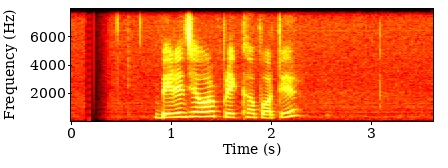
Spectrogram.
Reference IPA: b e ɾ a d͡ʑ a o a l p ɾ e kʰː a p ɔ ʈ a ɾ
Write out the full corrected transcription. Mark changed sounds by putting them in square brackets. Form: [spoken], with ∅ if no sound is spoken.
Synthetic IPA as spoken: b e ɾ [e] d͡ʑ a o a [ɾ] p ɾ e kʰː a p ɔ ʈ [e] ɾ

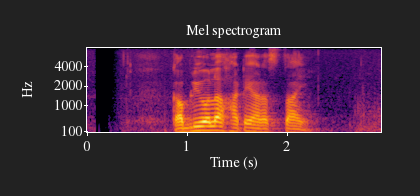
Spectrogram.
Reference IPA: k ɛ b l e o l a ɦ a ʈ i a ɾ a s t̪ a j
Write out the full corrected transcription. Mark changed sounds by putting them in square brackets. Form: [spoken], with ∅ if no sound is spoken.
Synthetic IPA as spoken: k [a] b l [i] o l a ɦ a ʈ [e] a ɾ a s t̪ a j

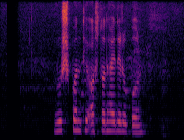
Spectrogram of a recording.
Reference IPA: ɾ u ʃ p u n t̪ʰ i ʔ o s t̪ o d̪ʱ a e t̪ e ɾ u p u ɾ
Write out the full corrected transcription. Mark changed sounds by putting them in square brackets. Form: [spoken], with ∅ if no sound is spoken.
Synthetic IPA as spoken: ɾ u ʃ p [o] n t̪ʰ i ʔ [ɔ] s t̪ o d̪ʱ a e [d̪] e ɾ u p [o] ɾ

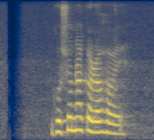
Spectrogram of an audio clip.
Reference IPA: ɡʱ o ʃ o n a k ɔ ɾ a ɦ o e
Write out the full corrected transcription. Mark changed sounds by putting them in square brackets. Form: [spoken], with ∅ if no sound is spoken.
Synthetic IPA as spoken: ɡʱ o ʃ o n a k ɔ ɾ a ɦ [ɔ] e

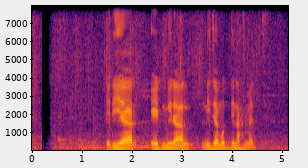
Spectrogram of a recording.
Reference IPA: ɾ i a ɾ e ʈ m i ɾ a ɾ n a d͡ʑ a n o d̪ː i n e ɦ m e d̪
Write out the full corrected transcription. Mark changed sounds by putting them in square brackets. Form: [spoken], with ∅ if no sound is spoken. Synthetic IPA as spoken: ɾ i a ɾ e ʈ m i ɾ a [l] n [i] d͡ʑ a [m] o d̪ː i n [a] ɦ m e d̪

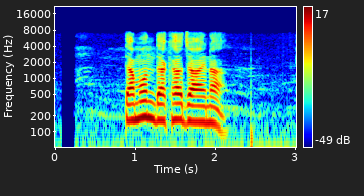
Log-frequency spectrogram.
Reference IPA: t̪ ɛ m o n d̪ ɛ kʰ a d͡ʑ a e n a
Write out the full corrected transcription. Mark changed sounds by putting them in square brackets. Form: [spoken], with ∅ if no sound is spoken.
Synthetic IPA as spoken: t̪ ɛ m o n d̪ ɛ kʰ a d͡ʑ a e n a

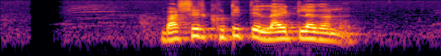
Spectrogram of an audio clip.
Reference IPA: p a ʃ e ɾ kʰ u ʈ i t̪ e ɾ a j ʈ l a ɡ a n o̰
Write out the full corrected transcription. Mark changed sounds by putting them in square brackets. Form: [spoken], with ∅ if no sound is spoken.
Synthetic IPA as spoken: [b] a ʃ e ɾ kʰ u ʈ i t̪ e [l] a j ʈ l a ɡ a n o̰

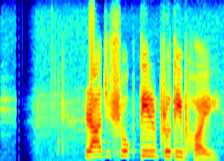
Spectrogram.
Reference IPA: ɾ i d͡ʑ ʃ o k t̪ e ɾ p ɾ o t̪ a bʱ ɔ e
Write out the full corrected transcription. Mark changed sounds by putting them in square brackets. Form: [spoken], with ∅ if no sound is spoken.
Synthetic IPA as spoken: ɾ [a] d͡ʑ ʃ o k t̪ [i] ɾ p ɾ o t̪ [i] bʱ ɔ e

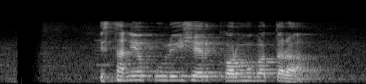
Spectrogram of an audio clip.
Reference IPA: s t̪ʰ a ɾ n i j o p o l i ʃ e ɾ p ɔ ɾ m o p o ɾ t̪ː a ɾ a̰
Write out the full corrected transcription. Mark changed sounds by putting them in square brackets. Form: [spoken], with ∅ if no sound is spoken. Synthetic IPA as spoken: s t̪ʰ a [∅] n i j o p [u] l i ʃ e ɾ [k] ɔ ɾ m o [k] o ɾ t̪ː a ɾ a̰

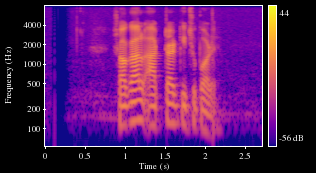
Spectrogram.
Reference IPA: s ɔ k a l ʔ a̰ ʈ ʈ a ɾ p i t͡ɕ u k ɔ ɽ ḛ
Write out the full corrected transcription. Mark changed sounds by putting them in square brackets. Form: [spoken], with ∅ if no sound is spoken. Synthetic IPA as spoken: [ʃ] ɔ k a l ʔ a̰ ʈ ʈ a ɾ [k] i [t͡ɕʰ] u [p] ɔ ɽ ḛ

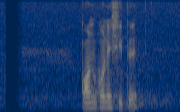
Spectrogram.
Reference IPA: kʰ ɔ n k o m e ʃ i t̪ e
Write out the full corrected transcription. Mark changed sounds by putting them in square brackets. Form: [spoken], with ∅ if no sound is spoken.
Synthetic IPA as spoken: [k] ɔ n k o [n] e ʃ i t̪ e

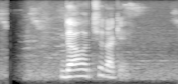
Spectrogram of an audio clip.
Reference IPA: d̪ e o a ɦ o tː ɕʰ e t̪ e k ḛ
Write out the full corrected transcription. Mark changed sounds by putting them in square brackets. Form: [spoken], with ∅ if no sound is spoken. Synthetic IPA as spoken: d̪ e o a ɦ o tː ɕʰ e t̪ [a] k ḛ

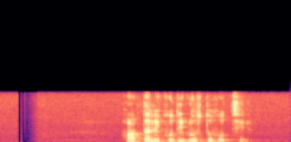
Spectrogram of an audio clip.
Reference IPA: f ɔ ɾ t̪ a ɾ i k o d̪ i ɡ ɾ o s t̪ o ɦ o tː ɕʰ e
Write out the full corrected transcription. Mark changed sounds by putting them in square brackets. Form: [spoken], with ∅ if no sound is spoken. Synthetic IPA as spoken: [h] ɔ ɾ t̪ a [l] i [kʰ] o [t̪] i ɡ ɾ o s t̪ o ɦ o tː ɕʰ e

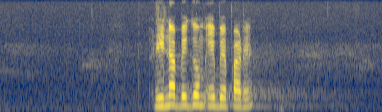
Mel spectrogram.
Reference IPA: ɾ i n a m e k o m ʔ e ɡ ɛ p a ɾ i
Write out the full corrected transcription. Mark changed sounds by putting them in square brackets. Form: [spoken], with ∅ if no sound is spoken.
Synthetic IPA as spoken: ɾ i n a [b] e [ɡ] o m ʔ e [b] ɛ p a ɾ [e]

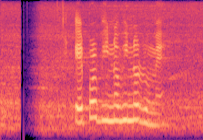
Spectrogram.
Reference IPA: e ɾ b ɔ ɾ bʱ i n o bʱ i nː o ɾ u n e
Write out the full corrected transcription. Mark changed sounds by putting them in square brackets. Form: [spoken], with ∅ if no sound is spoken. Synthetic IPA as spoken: e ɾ [p] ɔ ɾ bʱ i [nː] o bʱ i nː o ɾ u [m] e

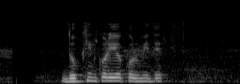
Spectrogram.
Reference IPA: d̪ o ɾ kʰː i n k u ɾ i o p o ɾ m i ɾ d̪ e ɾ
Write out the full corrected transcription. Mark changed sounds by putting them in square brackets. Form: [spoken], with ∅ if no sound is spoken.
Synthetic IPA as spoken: d̪ o [∅] kʰː i n k [o] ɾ i o [k] o ɾ m i [∅] d̪ e ɾ

